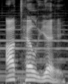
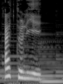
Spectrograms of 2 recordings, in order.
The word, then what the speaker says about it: Atelier: of the word, and I think we can all agree that it is not pronounced atelier, which was another pronunciation version that I found just for the English word, which...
